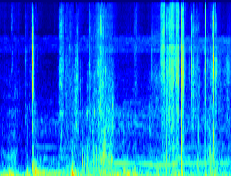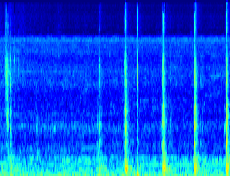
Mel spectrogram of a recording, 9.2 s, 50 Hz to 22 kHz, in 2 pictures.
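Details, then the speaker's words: 1978 Mercedes 450SL power antenna extending: thin motor whir rises then stops, followed by sharp clicks about every half second as the mast stalls short of full extension; may be fixable with lubrication, cause unconfirmed. "so you can hear that clicking and it kind of stops at the top now this this section is not fully extended"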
